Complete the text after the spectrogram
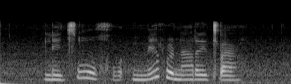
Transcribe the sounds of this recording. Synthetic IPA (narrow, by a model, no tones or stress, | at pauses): lɪt͡sʼʊχɔm̩mɪrʊnarɪt͡ɬʼa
